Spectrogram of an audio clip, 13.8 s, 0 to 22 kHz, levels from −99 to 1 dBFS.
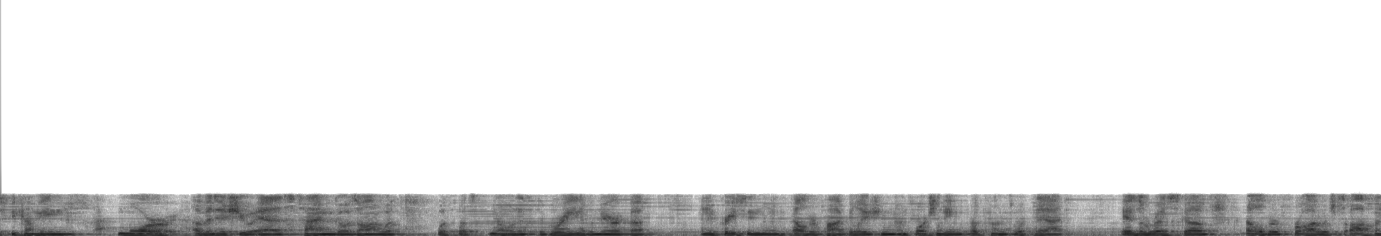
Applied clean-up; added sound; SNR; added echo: neural separator model SepFormer DNS4.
